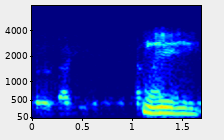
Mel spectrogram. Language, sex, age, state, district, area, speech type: Urdu, male, 45-60, Uttar Pradesh, Rampur, urban, conversation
